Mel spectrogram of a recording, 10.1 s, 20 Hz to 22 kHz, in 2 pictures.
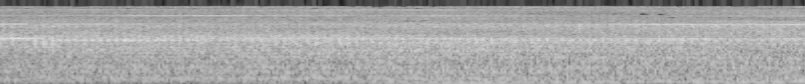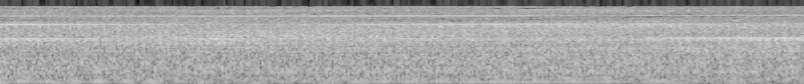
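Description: An HD Speed car polisher runs at speed setting 5, giving a loud, steady whirring drone with a constant motor whine throughout and no voices.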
